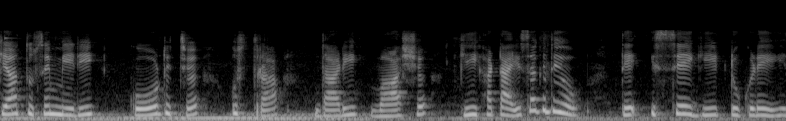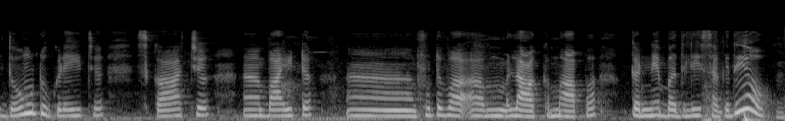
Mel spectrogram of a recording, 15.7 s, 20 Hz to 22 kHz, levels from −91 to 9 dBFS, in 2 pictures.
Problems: background sounds at intervals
